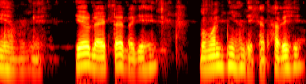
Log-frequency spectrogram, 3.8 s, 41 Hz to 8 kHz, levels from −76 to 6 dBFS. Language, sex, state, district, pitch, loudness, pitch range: Chhattisgarhi, male, Chhattisgarh, Rajnandgaon, 120 Hz, -17 LUFS, 110-135 Hz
